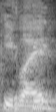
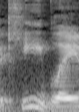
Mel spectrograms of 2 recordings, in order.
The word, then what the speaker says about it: X-blade: the x-blade that pronounced keyblade blade he's like here's the last time when he pulls the cavery and kills her it's not the key blade it's the keyblade i'm like the symbol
